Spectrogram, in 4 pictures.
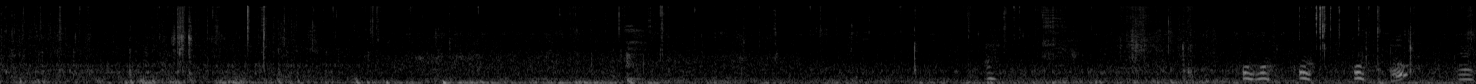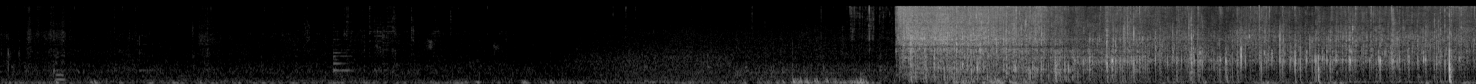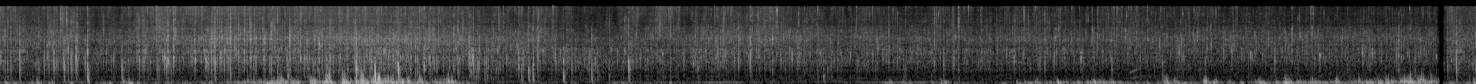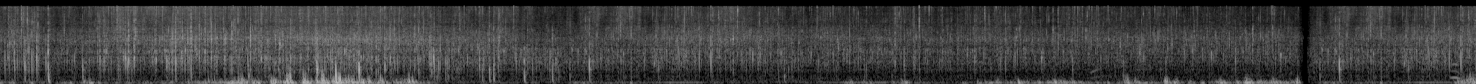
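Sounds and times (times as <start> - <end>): food sizzling in hot oil: 23.3 - 59.0.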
